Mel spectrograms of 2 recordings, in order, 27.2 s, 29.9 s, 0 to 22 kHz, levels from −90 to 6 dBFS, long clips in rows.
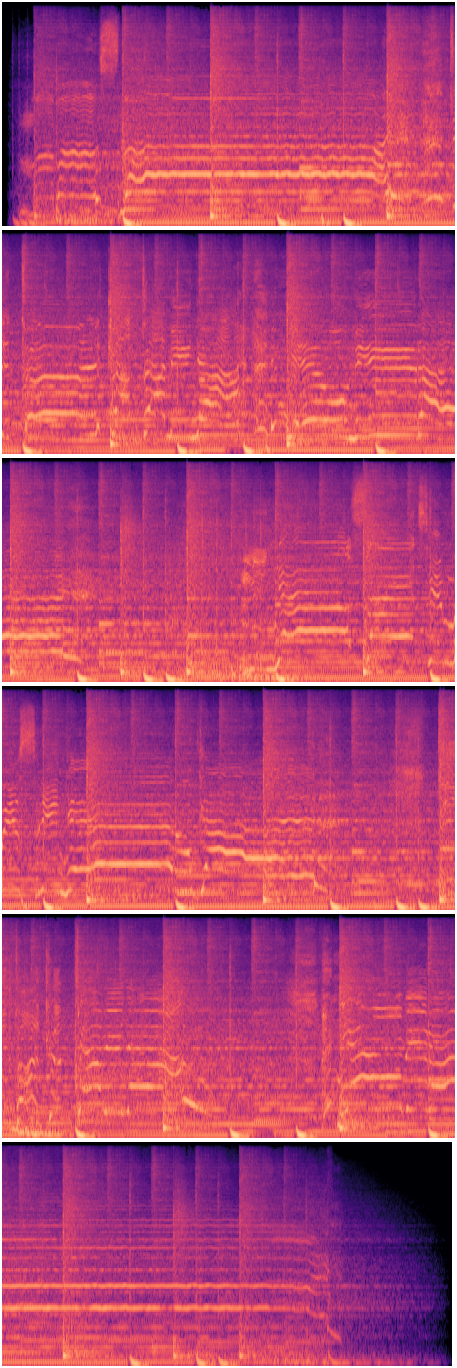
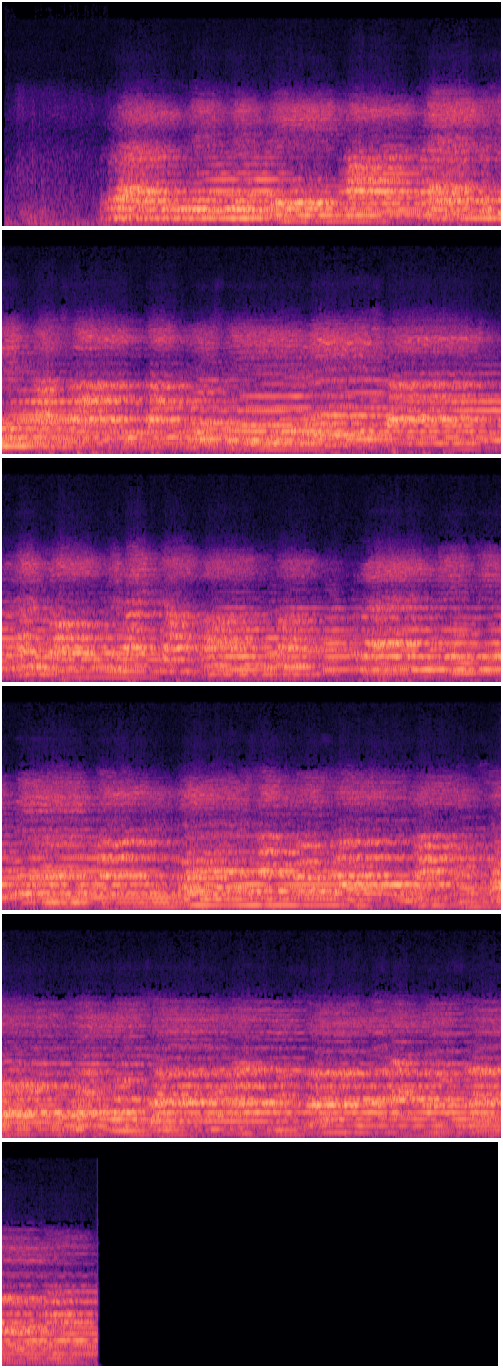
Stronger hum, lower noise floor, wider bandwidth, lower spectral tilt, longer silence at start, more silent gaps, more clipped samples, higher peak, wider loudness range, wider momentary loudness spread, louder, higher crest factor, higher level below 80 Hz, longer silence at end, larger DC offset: neither; first, -46 dBFS vs -42 dBFS; first, over 20 kHz vs 10 kHz; second, -4 dB/octave vs -8 dB/octave; about the same, 0.1 s vs 0.2 s; neither; neither; about the same, 0 dBFS vs -2 dBFS; about the same, 2 LU vs 3 LU; about the same, 6 LU vs 4 LU; first, -12 LUFS vs -16 LUFS; about the same, 12 dB vs 14 dB; first, -20 dBFS vs -42 dBFS; second, 0.7 s vs 4 s; neither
